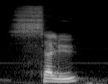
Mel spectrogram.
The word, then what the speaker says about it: salut: La T final que aparece en salut tampoco se pronuncia. Es que las T finales en general en francés no van a sonar. Siempre que vemos una T final es como si no estuviera. Por ejemplo, carnet, chocolat, salut.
